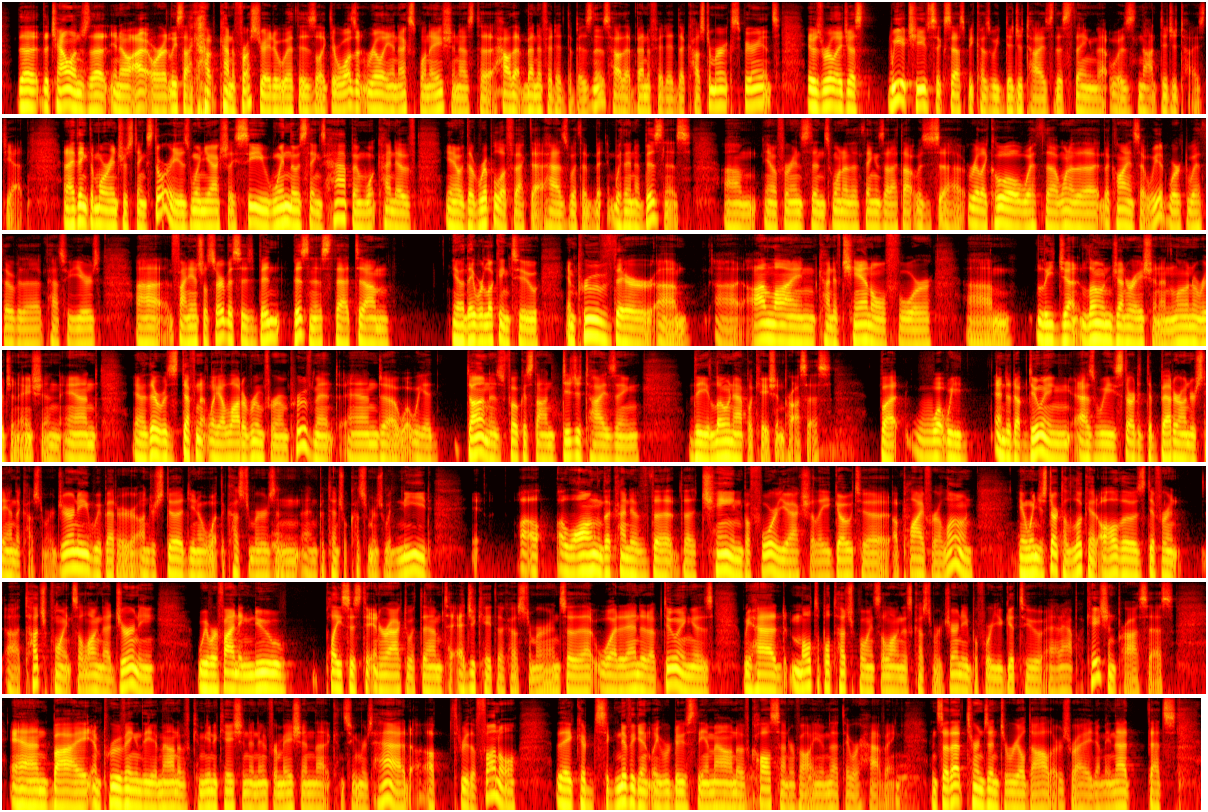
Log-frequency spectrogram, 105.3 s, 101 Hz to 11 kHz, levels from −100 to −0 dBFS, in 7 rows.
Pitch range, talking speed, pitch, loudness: 105-125 Hz, 180 wpm, 110 Hz, -29 LUFS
